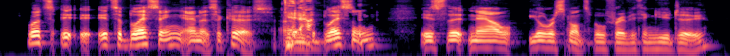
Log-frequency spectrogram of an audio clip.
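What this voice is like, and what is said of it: Australian accent. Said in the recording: “I can't talk with an Australian accent. It's just cooler this way.”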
